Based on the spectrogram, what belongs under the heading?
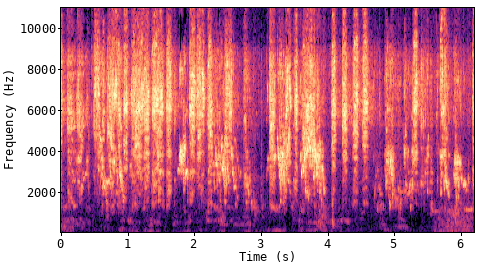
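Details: Budgerigar breeding pair giving a dense run of sharp, high, scratchy chirps and chatter, almost continuous, with one short pause partway through and clipped staccato notes toward the end.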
